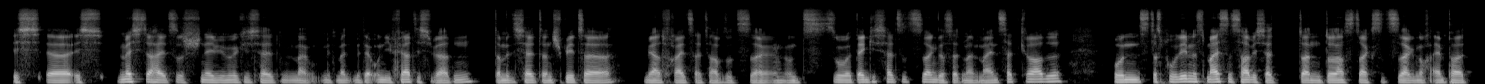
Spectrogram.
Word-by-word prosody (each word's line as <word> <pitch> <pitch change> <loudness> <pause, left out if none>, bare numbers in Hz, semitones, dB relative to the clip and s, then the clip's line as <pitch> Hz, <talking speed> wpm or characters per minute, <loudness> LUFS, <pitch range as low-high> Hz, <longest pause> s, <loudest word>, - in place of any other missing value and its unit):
ich - - 0
äh, 100 -1 +5
ich 100 - -3
möchte 120 0 +3
halt 100 -2 +3
so 100 - -4
schnell 100 +1 -1
wie 100 - -1
möglich 100 0 -2
halt 95 0 0
mit 100 - -5
mei 90 -3 -2
mit 100 -1 -8
mei 95 - -2
mit 100 +1 -7
der 100 - +1
Uni 105 -1 0
fertig 110 -1 0
werden, 105 +8 -1
damit 95 +1 0
ich - - -6
halt 100 -1 +3
dann 95 -2 +1
später 100 0 +1 0.2
mehr 95 -3 +2
Freizeit 90 -2 -3
habe, 85 0 -2
sozusagen, 85 0 -3
und 90 -1 -4
so 105 -1 -1
denke 105 +2 +2
ich 125 - -8
halt 110 - +1
sozusagen, 115 -1 -1
das 95 -1 -1
ist - - -11
halt 95 - -1
mein 90 -1 -3
Mindset 95 +6 -2
grade. 125 +3 +2 0.5
Und 110 +1 +3
das - - -1
Problem 130 +2 +3
ist, 125 0 0
meistens 115 -1 +3
habe 110 0 +5
ich 105 - -4
halt 90 - 0 0.2
dann 95 -1 +2
donnerstags 100 0 +2
sozusagen 100 -2 0
noch 95 -1 -3
ein 100 -1 -1
paar 95 -2 +2
100 Hz, 220 wpm, -25 LUFS, 95-110 Hz, 0.5 s, äh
